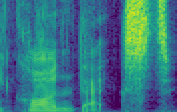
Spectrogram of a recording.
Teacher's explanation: It has only two distinct syllables too, starting with con, which is its stressed syllable.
